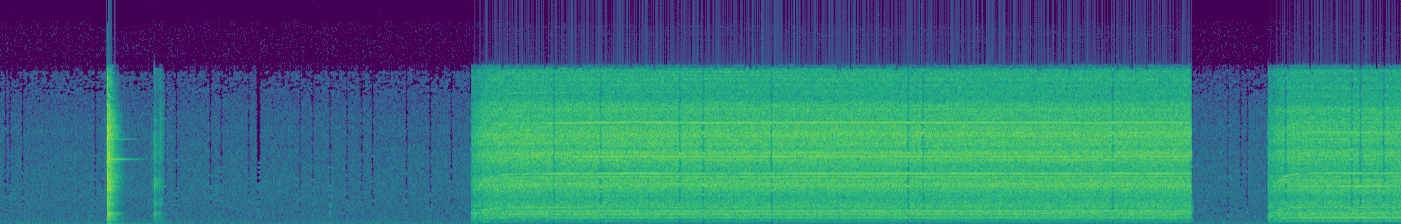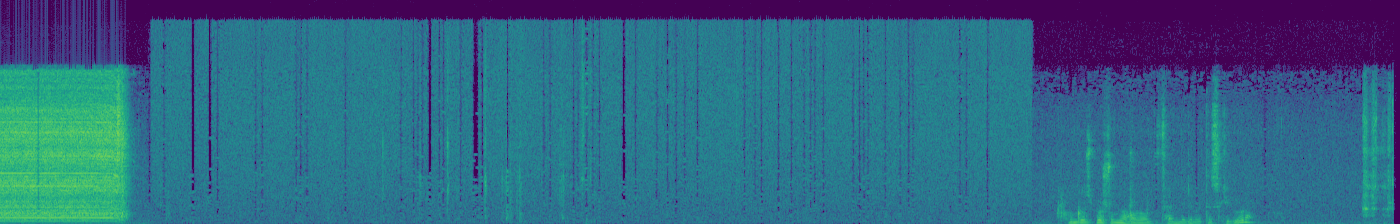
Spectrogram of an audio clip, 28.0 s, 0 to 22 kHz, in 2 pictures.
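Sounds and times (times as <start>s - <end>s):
electric drill boring into metal: 4.7s - 12.0s, 12.7s - 15.4s.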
